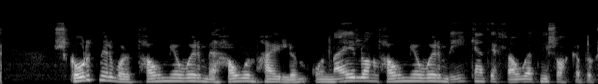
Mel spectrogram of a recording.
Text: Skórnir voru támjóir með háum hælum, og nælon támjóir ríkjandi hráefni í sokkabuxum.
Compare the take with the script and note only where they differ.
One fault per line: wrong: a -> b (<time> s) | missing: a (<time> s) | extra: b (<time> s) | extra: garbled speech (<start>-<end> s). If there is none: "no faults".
no faults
